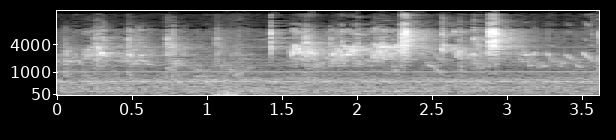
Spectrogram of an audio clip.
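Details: Budgerigars chirping: quick scattered tweets and squawky warbles, growing denser in the second half with several piercing high peaks.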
